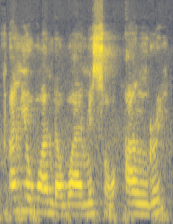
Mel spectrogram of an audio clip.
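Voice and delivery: ordinary delivery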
